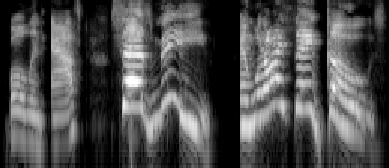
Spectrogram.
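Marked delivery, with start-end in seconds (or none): 1.5-5.1 very loud, high bossy roar; bully's bellow. Acted. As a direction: bellow it like the boss of the swamp. Bully dinosaur Tyrone voiced.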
